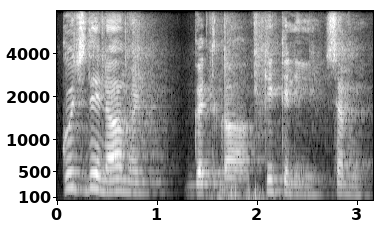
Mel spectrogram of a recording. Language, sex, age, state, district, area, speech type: Punjabi, male, 18-30, Punjab, Pathankot, urban, spontaneous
